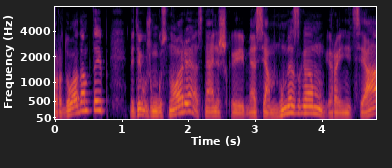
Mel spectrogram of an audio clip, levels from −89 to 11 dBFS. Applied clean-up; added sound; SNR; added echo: none; none; none; none.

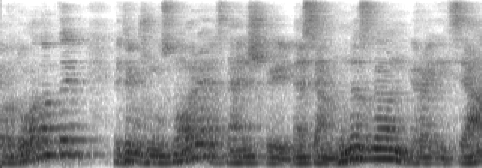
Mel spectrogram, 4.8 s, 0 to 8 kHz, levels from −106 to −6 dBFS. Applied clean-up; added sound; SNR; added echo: none; none; none; reverberation time 0.6 s.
